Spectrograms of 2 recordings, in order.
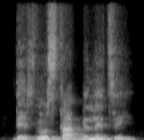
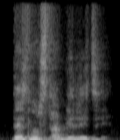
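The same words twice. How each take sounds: First: "no" pitched higher and leaned on; stress on no. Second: Softer, resigned echo; quiet repeat. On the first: Insisting to viewers, "no" stressed high. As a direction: hammer the word "no". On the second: Repeating it to viewers, quieter and resigned. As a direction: drop it down and let it sink. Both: Real, not acted.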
